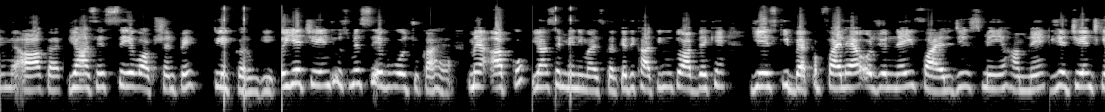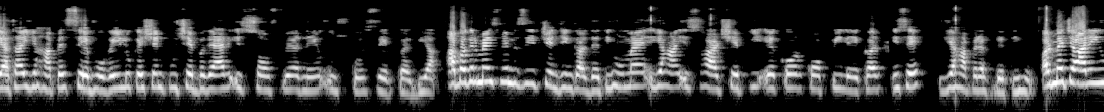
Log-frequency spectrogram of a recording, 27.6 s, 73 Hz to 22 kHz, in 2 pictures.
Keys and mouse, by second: 2.9 click, 7.0 click, 19.4 click, 22.0-25.6 drag, 25.6 ctrl+right click.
